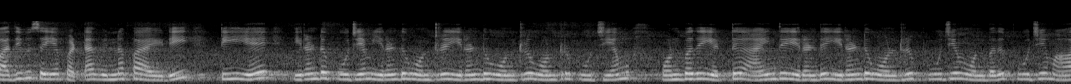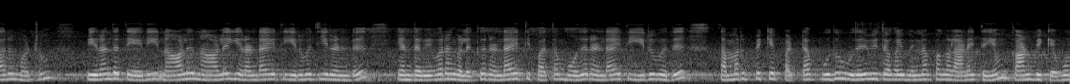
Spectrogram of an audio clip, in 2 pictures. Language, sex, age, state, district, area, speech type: Tamil, female, 30-45, Tamil Nadu, Cuddalore, rural, read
